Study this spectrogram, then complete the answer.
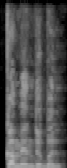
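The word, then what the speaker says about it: commendable: कहने का मतलब यहां पर एम हमारा दो बार है। लेकिन पढ़ना हमें खाली एक बार है।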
